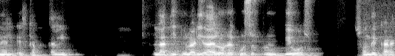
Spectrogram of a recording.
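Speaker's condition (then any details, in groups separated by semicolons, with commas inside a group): No condition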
